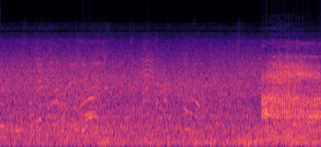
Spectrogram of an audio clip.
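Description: Steady wash of surf with wind on the microphone and faint voices in the background; about three and a half seconds in, a man breaks in with a loud open-mouthed exclamation.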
